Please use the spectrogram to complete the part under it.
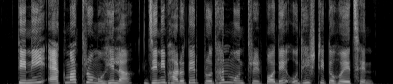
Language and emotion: Bengali, neutral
